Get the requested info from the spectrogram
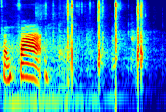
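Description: Thin plastic clamshell produce box of alfalfa sprouts clicking and crackling as it is handled, about five sharp clicks in under a second after a short spoken word.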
